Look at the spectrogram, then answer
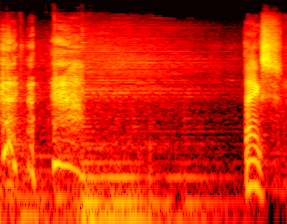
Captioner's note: laughs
